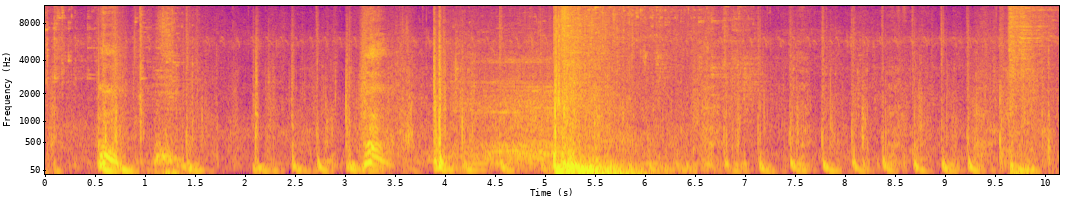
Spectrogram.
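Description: Heavy footsteps thud on dirt and stone.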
